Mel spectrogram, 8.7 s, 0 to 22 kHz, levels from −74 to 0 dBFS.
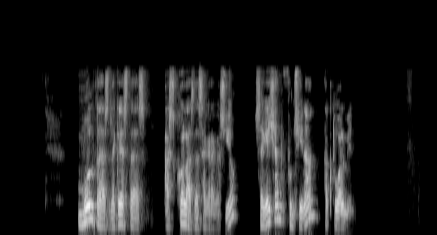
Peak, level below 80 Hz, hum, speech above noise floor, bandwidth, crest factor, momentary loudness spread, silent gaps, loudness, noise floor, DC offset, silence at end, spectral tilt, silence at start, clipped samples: -2 dBFS; -62 dBFS; none; 68 dB; 7.8 kHz; 20 dB; 14 LU; none; -20 LUFS; -88 dBFS; under 0.1%; 1.7 s; -3.5 dB/octave; 1.55 s; under 0.1%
